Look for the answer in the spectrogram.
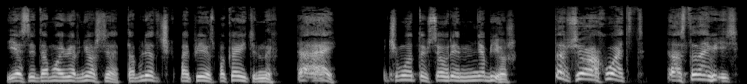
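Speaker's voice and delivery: high squealing demon being hit; whiny imp crying out under blows; yelping demon. Acted. Demon beaten, yelps.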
